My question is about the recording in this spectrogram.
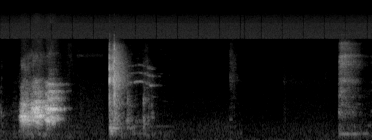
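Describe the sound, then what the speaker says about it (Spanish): A dog barks in three separate bursts with silence between them: a longer rough outburst, a shorter one, then a brief fainter bark at the end. "qué perro tonto."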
